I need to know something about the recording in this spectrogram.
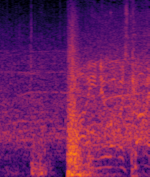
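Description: A body slams heavily onto the wrestling ring mat.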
